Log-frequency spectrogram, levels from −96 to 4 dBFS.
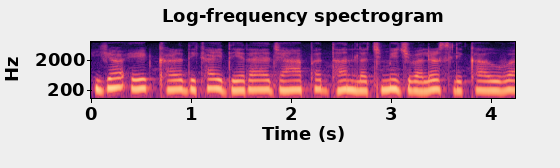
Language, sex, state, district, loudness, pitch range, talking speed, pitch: Hindi, female, Haryana, Rohtak, -15 LUFS, 205-220 Hz, 200 wpm, 215 Hz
